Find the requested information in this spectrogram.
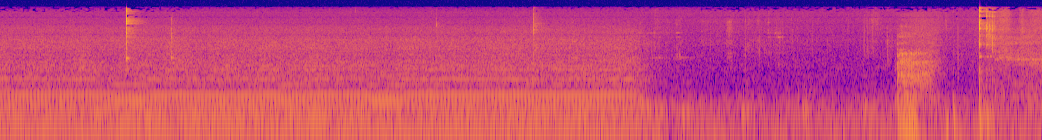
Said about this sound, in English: It's the dishwasher you can hear in the background.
